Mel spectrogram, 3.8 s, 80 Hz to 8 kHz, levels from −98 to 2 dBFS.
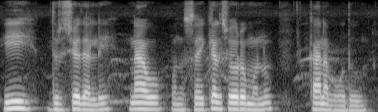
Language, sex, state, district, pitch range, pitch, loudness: Kannada, male, Karnataka, Koppal, 150-165 Hz, 160 Hz, -18 LUFS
